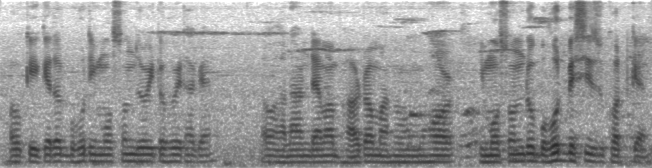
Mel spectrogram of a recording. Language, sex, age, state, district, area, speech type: Assamese, male, 45-60, Assam, Lakhimpur, rural, spontaneous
